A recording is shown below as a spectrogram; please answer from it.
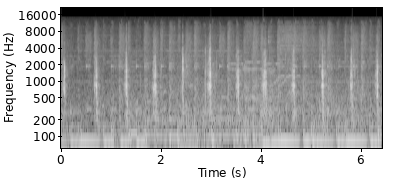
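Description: Kitchen knife chopping blanched spinach on a plastic cutting board, a steady knock of the blade on the board about every half second.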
